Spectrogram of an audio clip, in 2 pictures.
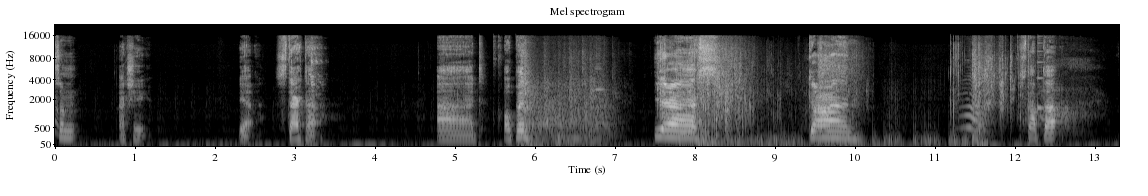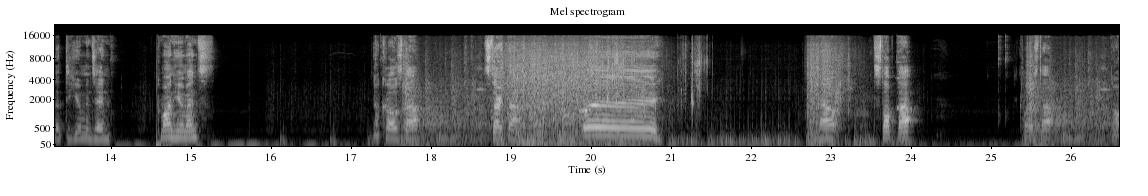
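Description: A young man talks into a close microphone with animation, sometimes shouting and laughing.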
